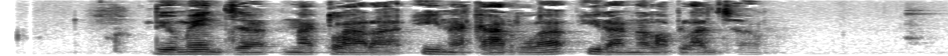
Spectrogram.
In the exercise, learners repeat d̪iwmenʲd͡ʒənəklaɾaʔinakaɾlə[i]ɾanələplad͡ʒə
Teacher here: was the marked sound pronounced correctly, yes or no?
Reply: yes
